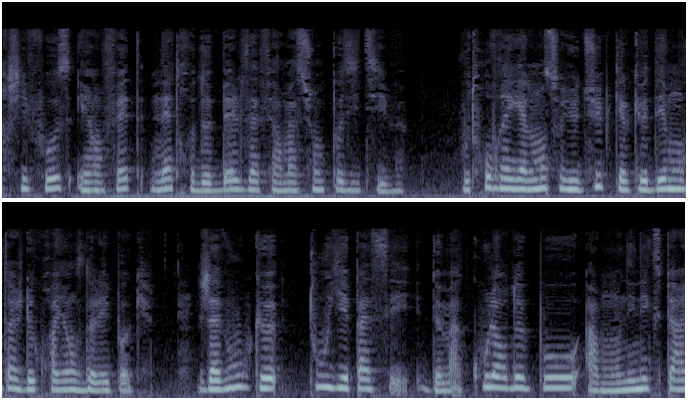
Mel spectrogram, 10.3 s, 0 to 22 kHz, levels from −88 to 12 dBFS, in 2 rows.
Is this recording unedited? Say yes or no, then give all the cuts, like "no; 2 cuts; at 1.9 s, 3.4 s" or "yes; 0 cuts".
yes; 0 cuts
